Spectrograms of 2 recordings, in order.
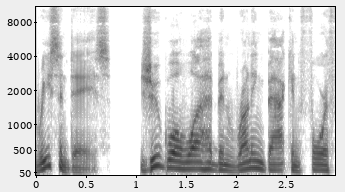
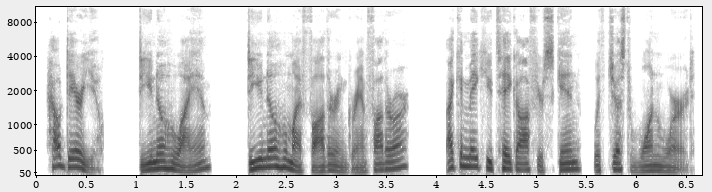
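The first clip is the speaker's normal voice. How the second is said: ordinary delivery, nothing marked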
